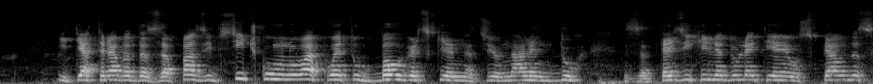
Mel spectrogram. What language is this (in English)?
Bulgarian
